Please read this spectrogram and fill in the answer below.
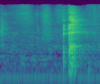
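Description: A light click of handled plastic, then a short breathy puff of air about a second and a half in, as a toddler blows into the small plastic box of a harmonica instead of the instrument.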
